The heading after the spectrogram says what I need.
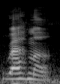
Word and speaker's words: Rehma: to search your name is you want to spell it rahma r e h m a give izzy you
